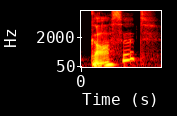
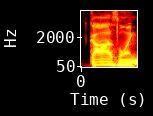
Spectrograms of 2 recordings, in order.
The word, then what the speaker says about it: Gosling: Um Ryan, is it Ryan Gossit? Ryan Gosling. Gosling. Thank you. I knew I was saying name wrong.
